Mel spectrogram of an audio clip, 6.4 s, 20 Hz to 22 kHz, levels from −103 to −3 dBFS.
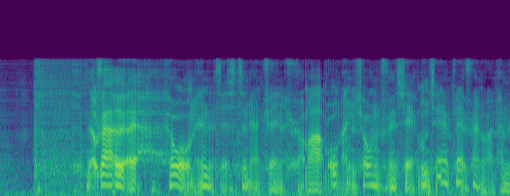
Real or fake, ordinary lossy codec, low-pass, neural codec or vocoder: fake; none; 7.2 kHz; autoencoder, 22.05 kHz, a latent of 192 numbers a frame, VITS, trained on many speakers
